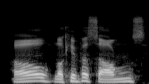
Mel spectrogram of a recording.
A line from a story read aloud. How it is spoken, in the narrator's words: replied cheerfully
